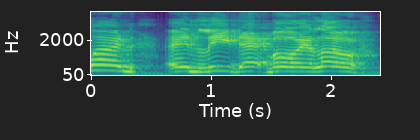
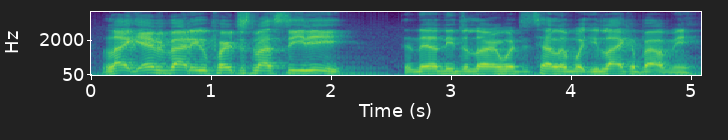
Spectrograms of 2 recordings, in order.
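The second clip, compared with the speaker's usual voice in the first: imitated rapper outro; 11 semitones lower than usual. Co-host quoting a puzzling song outro, low rapper imitation. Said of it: "Like, when he's like".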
